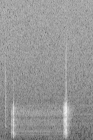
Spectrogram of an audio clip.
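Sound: typing on a keyboard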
